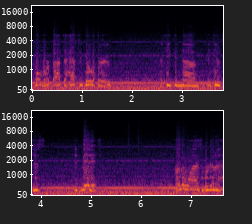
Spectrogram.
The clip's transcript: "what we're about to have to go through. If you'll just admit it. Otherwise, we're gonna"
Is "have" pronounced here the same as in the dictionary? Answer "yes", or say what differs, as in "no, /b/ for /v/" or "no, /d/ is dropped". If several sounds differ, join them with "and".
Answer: no, /f/ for /v/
